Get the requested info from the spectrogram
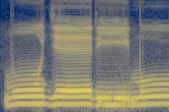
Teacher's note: biarkan bunyi pantulan jimnya jangan berat Bunda. Ringankan saja.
